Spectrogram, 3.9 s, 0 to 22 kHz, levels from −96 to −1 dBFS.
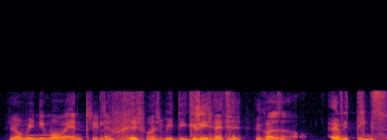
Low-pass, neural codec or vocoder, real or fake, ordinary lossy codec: none; none; real; none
